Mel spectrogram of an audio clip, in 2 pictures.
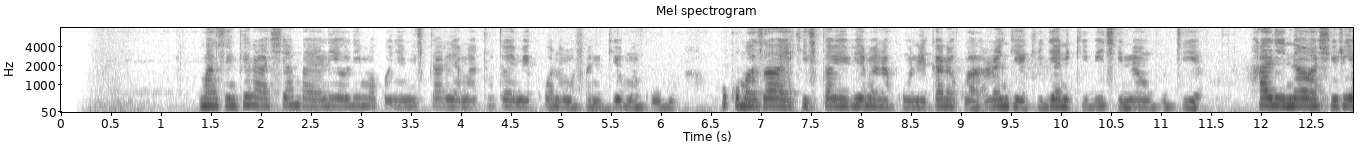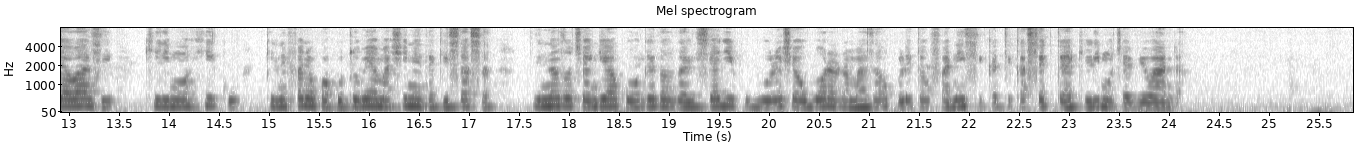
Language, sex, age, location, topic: Swahili, female, 25-35, Dar es Salaam, agriculture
